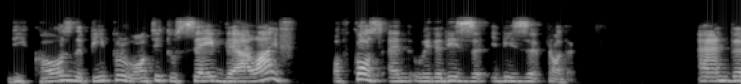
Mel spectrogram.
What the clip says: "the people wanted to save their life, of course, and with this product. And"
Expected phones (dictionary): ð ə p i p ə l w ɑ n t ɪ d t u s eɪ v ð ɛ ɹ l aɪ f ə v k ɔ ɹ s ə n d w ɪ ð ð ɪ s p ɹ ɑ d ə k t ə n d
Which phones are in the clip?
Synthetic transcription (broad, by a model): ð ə p i p ə l w ɑ n t ɪ d t u s eɪ v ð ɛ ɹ l aɪ f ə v k ɔ ɹ s ə n d w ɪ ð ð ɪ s p ɹ ɑ d ə k t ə n d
